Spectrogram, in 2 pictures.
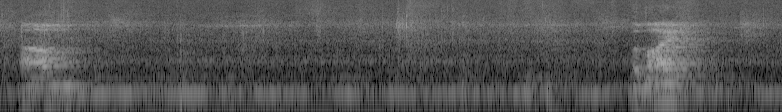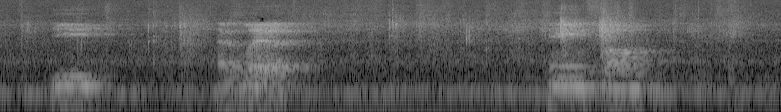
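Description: A man speaks calmly and in short bursts, a little way off.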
